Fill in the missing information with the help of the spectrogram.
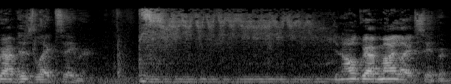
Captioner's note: imitating lightsaber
